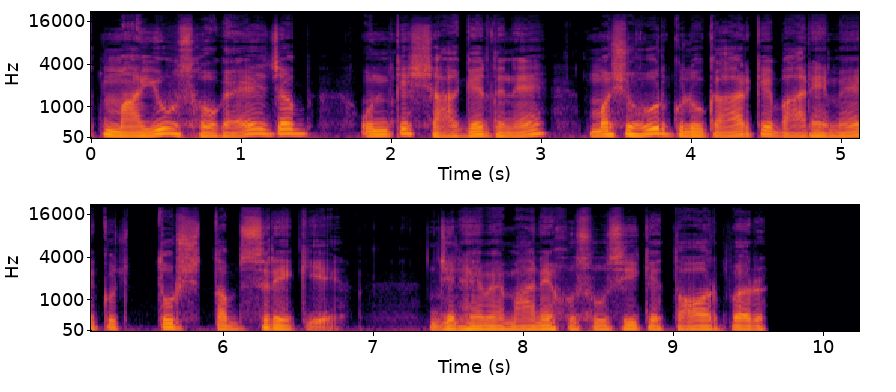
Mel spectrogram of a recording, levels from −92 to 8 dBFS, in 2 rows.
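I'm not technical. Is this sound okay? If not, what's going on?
Yes, nothing stood out on listening to this speech, and the gentle fade-out at the end, from about nine and a half seconds to 9.65 seconds, is just a normal editing touch.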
